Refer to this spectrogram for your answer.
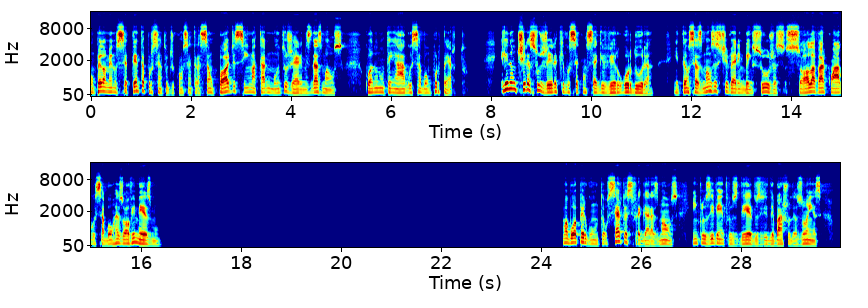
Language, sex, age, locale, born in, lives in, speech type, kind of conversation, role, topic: Portuguese, male, 55-59, pt-BR, Brazil, United States, read, expert-assistant, expert, Por que a higiene das mãos é essencial para evitar doenças?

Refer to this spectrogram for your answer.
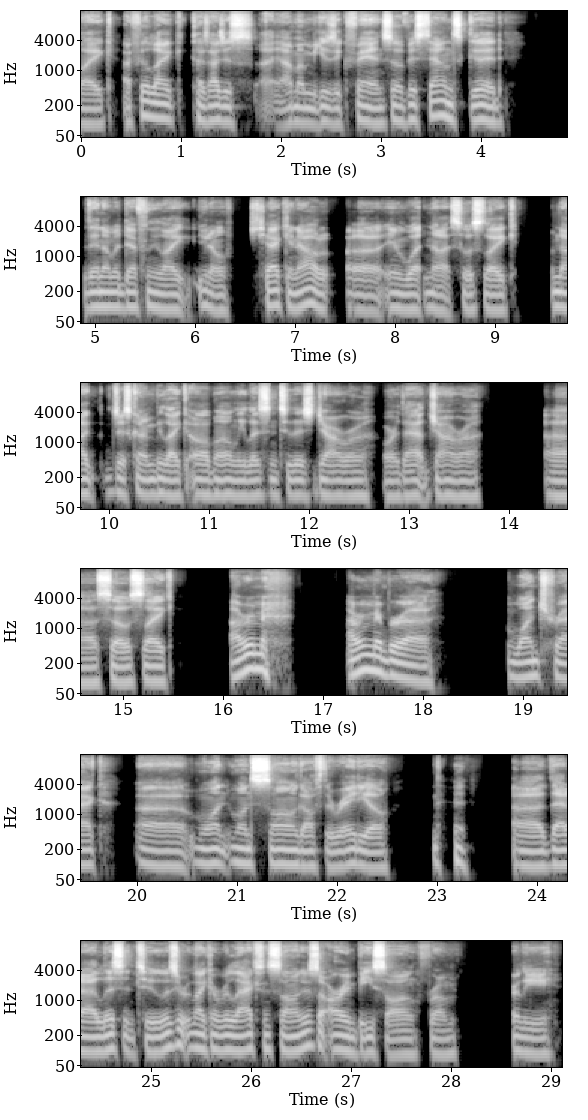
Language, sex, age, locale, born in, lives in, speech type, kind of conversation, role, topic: English, male, 20-24, en-US, United States, United States, conversation, unstructured, none, Which songs or genres instantly change your mood, and what memories or meanings make them special to you?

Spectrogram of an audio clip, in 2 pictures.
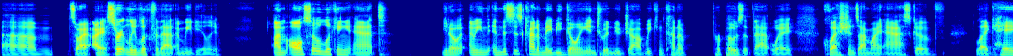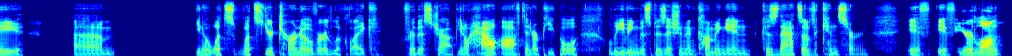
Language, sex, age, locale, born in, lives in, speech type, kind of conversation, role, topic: English, male, 30-34, en-US, United States, United States, conversation, unstructured, none, How has your idea of a good job evolved from your first gigs to now, and why?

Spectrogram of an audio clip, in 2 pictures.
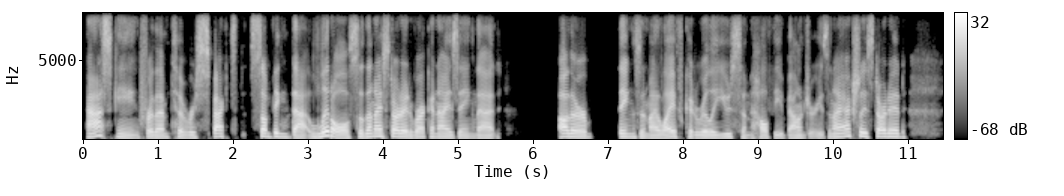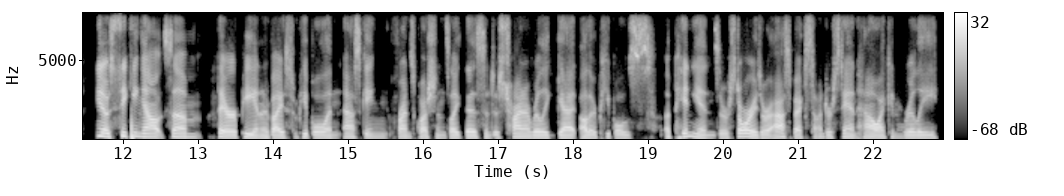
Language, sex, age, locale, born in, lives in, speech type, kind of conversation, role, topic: English, female, 40-44, en-US, United States, United States, conversation, advice, user, How can I set and maintain healthy personal boundaries with others?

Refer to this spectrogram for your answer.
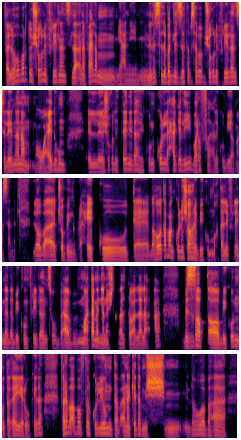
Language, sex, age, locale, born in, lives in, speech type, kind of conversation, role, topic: Arabic, male, 45-49, ar-EG, Egypt, Egypt, conversation, advice, user, إزاي أتعامل بفعالية لما الشغل اليومي بيتراكم عليّا؟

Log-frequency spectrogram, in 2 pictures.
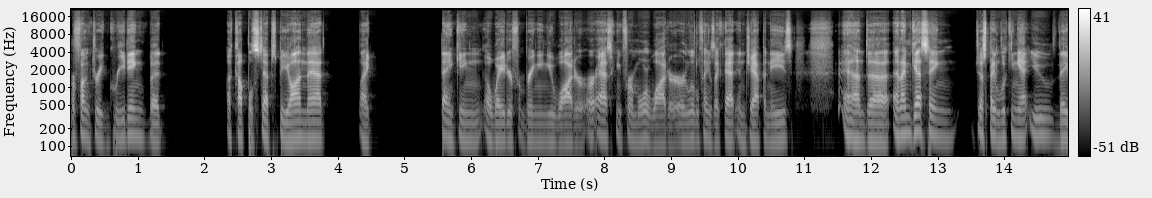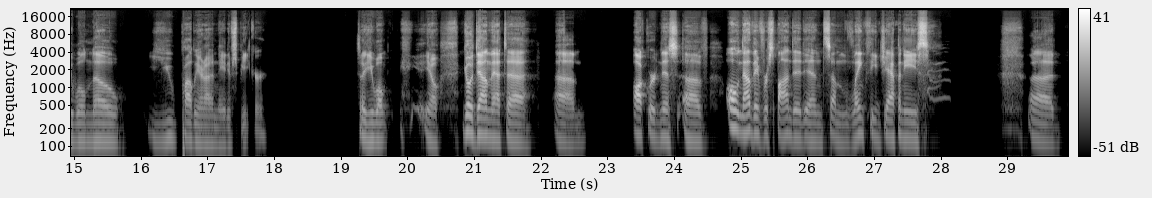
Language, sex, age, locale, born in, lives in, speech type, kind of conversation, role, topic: English, male, 55-59, en-US, United States, United States, conversation, advice, advisor, How can I make my daily routine feel less repetitive and more energizing?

